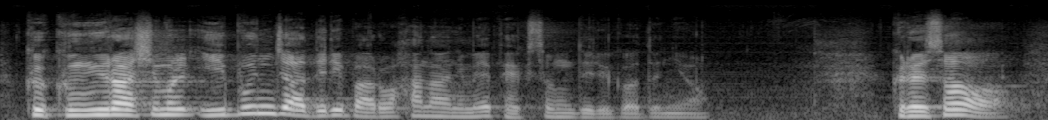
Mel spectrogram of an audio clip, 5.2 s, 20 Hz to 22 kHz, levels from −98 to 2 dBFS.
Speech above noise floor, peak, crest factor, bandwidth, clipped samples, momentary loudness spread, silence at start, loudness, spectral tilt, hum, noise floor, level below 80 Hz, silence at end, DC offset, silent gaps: 33 dB; -4 dBFS; 22 dB; 12 kHz; under 0.1%; 19 LU; 0.15 s; -24 LUFS; -6 dB/octave; none; -57 dBFS; -66 dBFS; 0.2 s; under 0.1%; none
